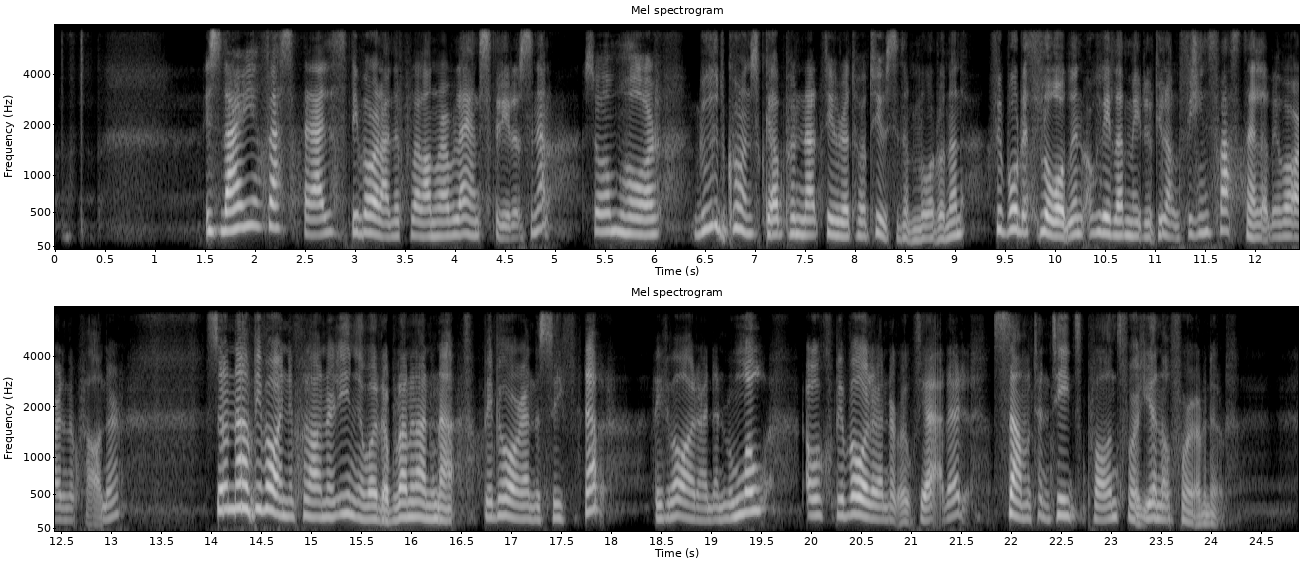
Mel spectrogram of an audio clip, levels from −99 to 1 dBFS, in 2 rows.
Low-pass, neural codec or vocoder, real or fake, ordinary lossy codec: 7.2 kHz; codec, 16 kHz in and 24 kHz out, 0.4 kbps, LongCat-Audio-Codec, four codebook decoder; fake; none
